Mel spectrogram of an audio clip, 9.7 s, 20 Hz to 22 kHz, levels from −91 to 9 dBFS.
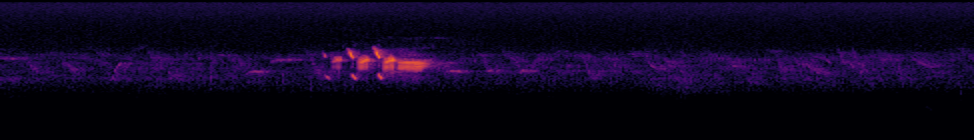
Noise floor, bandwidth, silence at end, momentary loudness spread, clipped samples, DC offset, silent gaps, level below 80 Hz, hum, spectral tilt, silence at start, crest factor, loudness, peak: -61 dBFS; over 20 kHz; 5.45 s; 23 LU; under 0.1%; under 0.1%; none; under -90 dBFS; none; 9 dB/octave; 3.25 s; 26 dB; -24 LUFS; -10 dBFS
